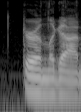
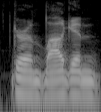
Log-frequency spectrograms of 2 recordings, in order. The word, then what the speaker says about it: Gurren Lagann: I know it's Gurren Lagann, but for whatever reason, I must put the emphasis on the second syllable. It just sounds more correct. I don't even care that it's not.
